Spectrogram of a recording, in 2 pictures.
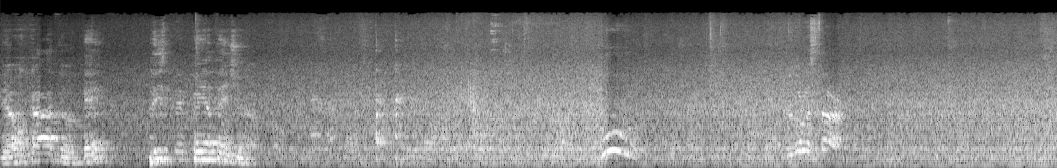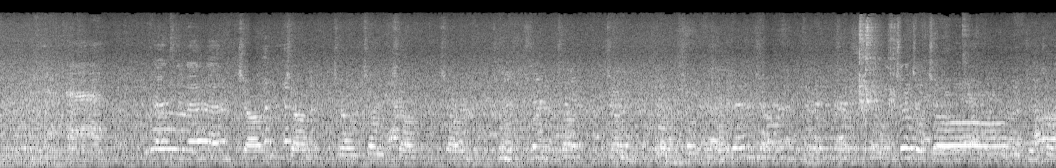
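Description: A man speaks with animation, loud and close.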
